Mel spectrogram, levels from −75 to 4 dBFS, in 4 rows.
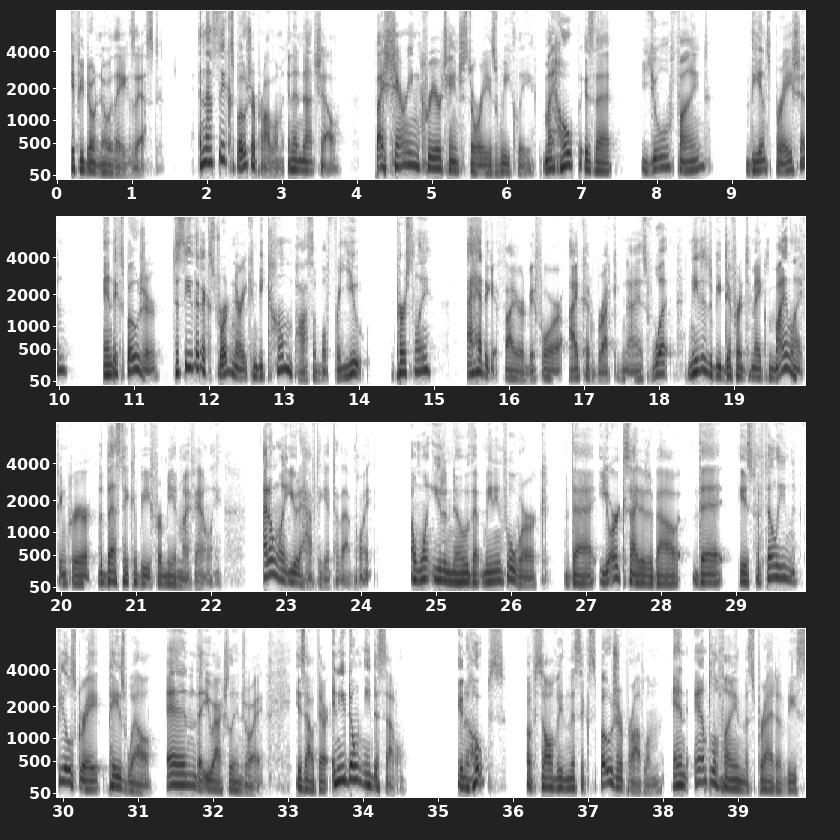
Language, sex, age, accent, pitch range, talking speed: English, male, 30-49, American, 95-135 Hz, 190 wpm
